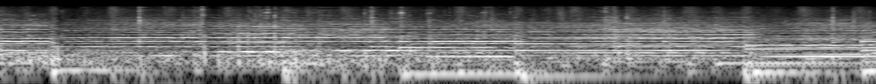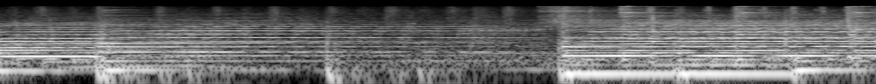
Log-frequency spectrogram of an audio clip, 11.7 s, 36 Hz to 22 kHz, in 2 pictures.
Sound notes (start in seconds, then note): 3.5 suitcase wheels rolling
